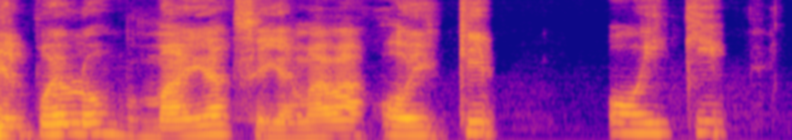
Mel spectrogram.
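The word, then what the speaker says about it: Oycib: Y el pueblo maya se llamaba Oikip. Oikip. O Y c i b alta la bl la vial. Oip, pero se se pronuncia o kip.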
